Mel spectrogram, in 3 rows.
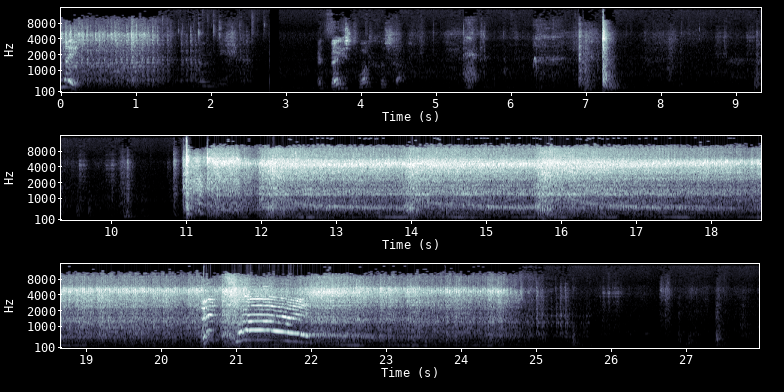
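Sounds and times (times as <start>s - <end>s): car engine starting and revving: 0.0s - 1.5s, 11.0s - 25.3s.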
